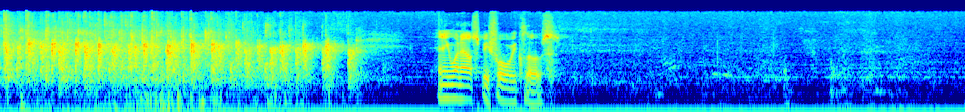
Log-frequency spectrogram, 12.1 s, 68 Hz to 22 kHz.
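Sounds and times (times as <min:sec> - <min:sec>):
congregation applauding: 0:00.0 - 0:04.6.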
